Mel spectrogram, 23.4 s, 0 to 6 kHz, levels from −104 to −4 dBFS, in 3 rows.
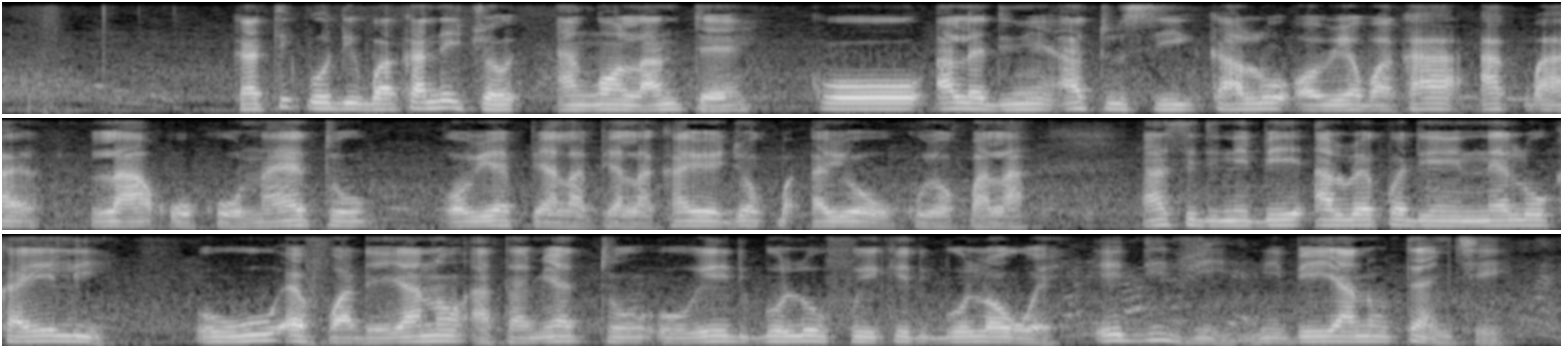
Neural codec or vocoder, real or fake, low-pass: none; real; 5.4 kHz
